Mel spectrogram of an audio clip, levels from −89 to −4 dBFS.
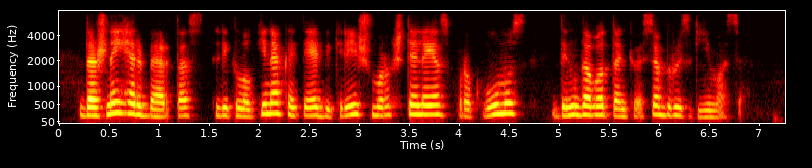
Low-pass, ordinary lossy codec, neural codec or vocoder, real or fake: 7.2 kHz; Opus, 24 kbps; codec, 16 kHz, 0.7 kbps, FocalCodec; fake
